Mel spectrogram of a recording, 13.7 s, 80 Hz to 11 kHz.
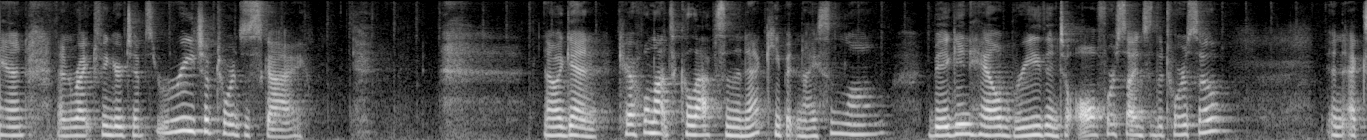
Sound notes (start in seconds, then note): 3.5 chuckles; 12.5 inhaling deeply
